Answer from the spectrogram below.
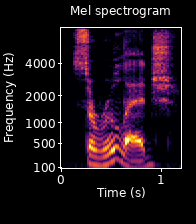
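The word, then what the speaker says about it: Ceruledge: suru ledge or suruledge i just say it's a rulage because it's smoother i don't know just the way you i'm always i'm always pronouncing words that end with ledge like cerullage makes sense to me but if you want to say suru ledge and enunciate that by all means uh this one's also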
